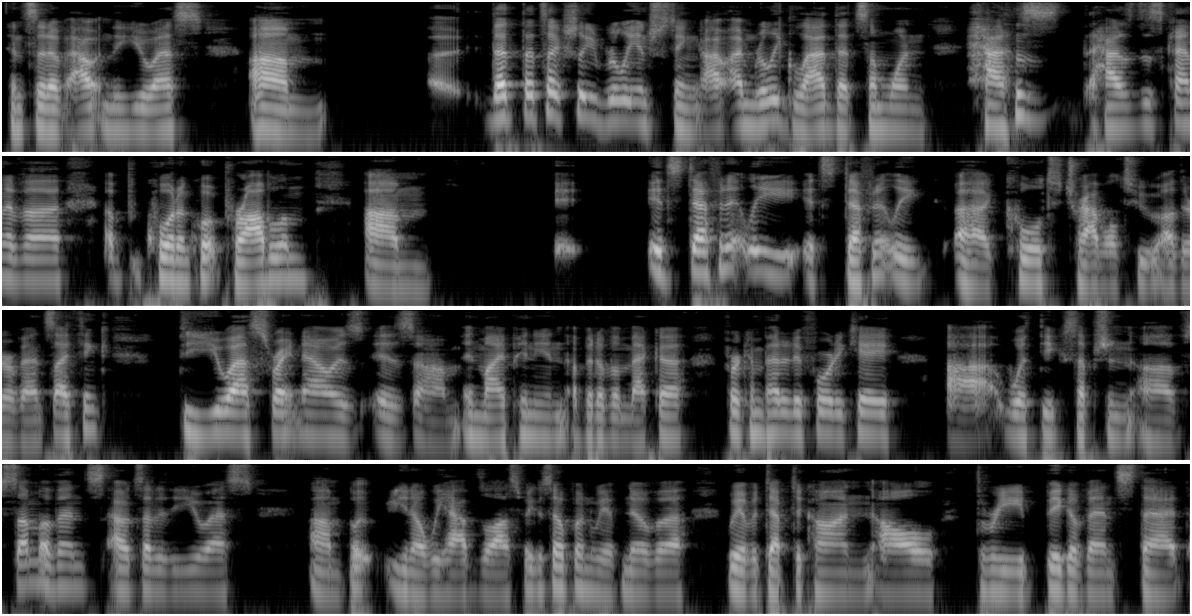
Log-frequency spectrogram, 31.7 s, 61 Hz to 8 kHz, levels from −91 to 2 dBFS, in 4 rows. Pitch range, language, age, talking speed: 120-145 Hz, English, 20-39, 175 wpm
